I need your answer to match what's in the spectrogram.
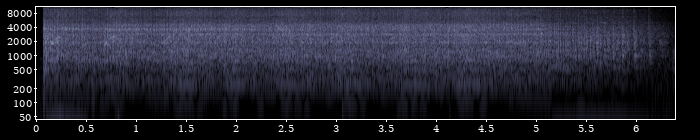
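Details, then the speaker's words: Einhell BBH 850/1 SDS-Plus 850 W rotary hammer after new brushes, sealing the gearbox and replacing its grease: smooth, even high-pitched motor whir in drill mode with no knocking or grinding, then a clean spin-down; works normally. "Tôi nghe thấy tiếng ồn của búa khoan. Và chế độ hoạt động của máy khoan ..."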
